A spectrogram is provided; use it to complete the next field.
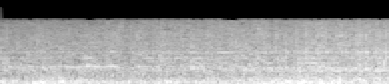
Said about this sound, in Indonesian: Suara hujan di luar sana menghantam asbes yang menjadi atap bangunan ini. Meskipun suara musik diputar, tetap saja kalah dengan suara hujan yang cukup besar di luar sana, atau bahkan tertutup dengan suara mesin jahit.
